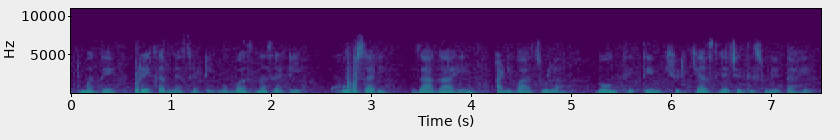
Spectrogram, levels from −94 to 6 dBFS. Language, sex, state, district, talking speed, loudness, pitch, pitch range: Marathi, female, Maharashtra, Sindhudurg, 150 wpm, -54 LUFS, 185 Hz, 170-210 Hz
